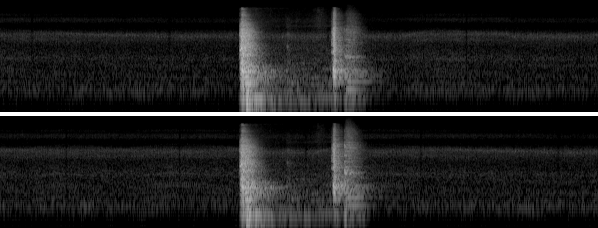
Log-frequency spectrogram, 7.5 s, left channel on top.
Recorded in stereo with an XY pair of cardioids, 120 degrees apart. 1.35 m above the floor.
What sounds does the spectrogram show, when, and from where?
3.0 s a whoosh: 25° left, 1.1 m
4.3 s a snare drum: 70° right, 3 m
